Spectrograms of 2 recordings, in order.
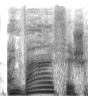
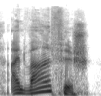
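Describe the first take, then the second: First: Walfisch called even higher, falling; repeated excited cry. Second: High, falling call of Walfisch; excited cry. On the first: Professor repeats the alarm, higher excited call. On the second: Professor spots a whale, excited high call. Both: A narrator's reading. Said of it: "rief darauf der Professor".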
